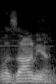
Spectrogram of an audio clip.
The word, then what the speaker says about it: lasagna: Cause a real OG's move in silence like lasagna. Don't forget. What does that mean? You don't pronounce the G, right?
